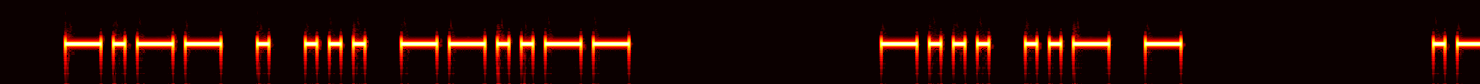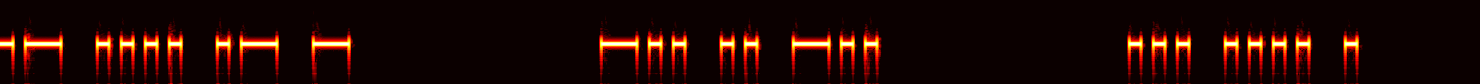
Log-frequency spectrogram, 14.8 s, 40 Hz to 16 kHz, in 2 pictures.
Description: Morse code, heard as a keyed tone, about 21 wpm, 700 Hz. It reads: YES, BUT WHAT DID SHE
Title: 3x Word-Spacing - Sentences from Top 500 Words - 20wpm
